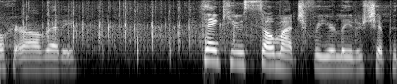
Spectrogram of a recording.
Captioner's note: applause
